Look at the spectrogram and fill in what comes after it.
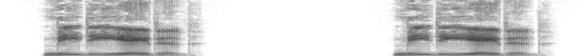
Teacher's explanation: Here we have a Y sound bridge between I and A.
